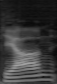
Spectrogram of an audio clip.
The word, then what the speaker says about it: jñāna: And so how we pronounce it instead is gya, like a G and a Y sound. Gya, gya. So gyan is knowledge, Jnana Yoga is the path of knowledge, and it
